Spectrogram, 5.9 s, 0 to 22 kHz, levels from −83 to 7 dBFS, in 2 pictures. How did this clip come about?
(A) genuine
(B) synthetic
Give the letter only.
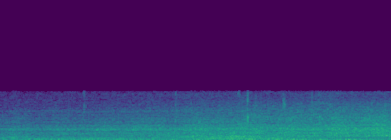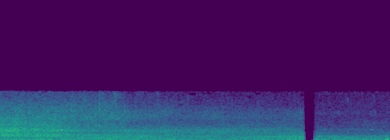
B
